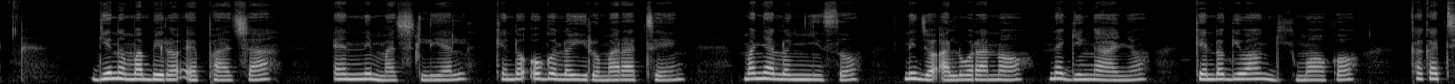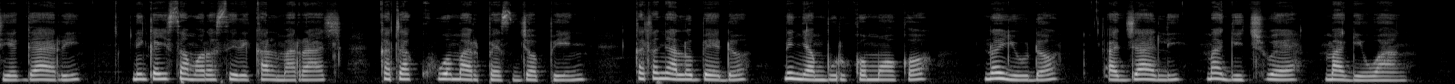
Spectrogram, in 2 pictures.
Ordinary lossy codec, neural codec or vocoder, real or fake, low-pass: none; none; real; none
